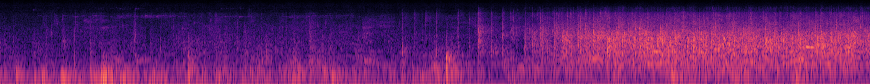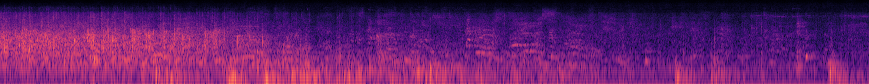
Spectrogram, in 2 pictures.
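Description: A crowd of children and adults murmurs and chatters.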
